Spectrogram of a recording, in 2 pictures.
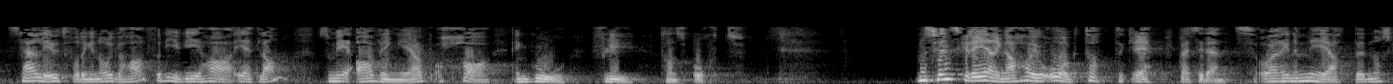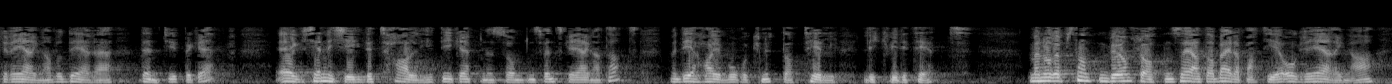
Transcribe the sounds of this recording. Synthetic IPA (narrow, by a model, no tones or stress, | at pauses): sæːʁlɪʉːt̪fɔd̪ɾɪŋɪnɔɾɡəɦɑːɾfɔd̪iːʋɪɦɑɾɛt̪lɑnː | sɔmʋɪæɾʔɑːʋhɛŋːɪɑʋɔ̰hɑːʔæɪnɡuːflyːt̪ʰɾɑnspɔɾt̪ | d̪̥ɛnsʋɛnskəɾɛjeːɾɪŋɑɦɑɾjuːʔoːɡt̪ʰɑt̪ːɡɾeːppʰːɾɛsɪd̪ɛnt̪ɔ̰ɛɡɾæɪnəmɛɑt̪d̪nɔʁskəɾɛjeːɾɪŋɑʋʉɾɖ̪eːɾəd̪̥ɛnt̪ʰyːpəɡɾḛːp | ɛɡçɛnːəɪçːəɪɡd̪ɛt̪ʰɑljd̪iɡɾeːpənəsɔmd̪ɛnsʋɛnskəɾɛjeːɾɪŋɑhɑt̪ʰɑt̪ːmɛnd̪ɛɦɑɾjʊʋuːɾəkʰnʉt̪ːɑt̪ʰɪllɪkʰʋɪd̪ɪt̪ʰeːt̪ | mɛnːɔɾɛpɾɛsət̪ɑnt̪n̩bjøːnfloːt̪n̩sæɪəɾɑt̪ɑɾbæɪd̪əpʰɑʁt̪ʰiːəoːɡɾɛjeːɾɪŋɑ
